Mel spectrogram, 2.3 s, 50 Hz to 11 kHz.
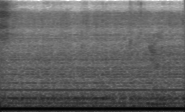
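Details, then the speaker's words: Eureka single-tub washing machine that had suddenly stopped with no power, after repair: low, steady wash motor hum with no grinding or stalling, turning about 14 seconds each way in reverse and forward; normal. "Mahaba haba yung ikot niya mga kan mahaba-haba 14 seconds ang kanyang ikot so Nag reverse nagforward"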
